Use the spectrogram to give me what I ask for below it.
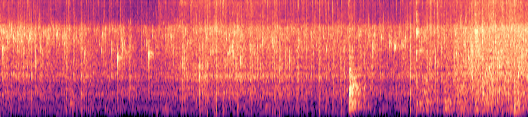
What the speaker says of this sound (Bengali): এবার আমি পেঁয়াজগুলো তেলের উপরে দিয়ে দেবো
